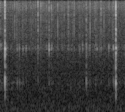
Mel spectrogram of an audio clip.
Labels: {"label": "ambient", "recorder": "HydroMoth"}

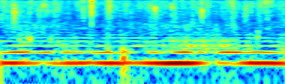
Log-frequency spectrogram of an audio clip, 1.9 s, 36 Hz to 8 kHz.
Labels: {"label": "biophony, midshipman", "recorder": "SoundTrap 500"}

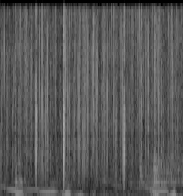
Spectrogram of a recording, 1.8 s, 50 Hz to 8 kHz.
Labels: {"label": "biophony, cascading saw", "recorder": "SoundTrap 600 or HydroMoth"}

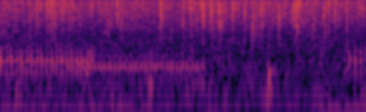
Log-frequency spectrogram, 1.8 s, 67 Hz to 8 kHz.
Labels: {"label": "biophony, croak", "recorder": "SoundTrap 500"}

